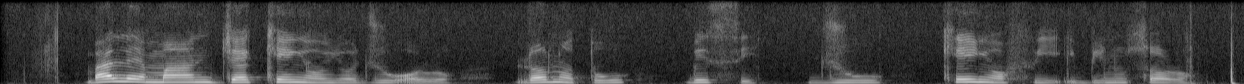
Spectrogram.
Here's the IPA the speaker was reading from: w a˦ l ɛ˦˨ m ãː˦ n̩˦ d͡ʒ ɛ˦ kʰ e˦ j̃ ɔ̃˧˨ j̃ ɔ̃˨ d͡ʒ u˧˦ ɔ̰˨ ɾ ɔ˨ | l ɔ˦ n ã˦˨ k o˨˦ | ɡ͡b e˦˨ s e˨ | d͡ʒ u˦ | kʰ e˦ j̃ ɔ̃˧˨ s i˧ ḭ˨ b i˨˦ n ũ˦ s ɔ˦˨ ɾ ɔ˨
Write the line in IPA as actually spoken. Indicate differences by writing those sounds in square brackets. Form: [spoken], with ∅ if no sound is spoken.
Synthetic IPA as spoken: [b] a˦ l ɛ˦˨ m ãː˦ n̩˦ d͡ʒ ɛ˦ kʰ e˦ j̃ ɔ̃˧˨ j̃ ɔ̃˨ d͡ʒ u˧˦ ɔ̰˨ ɾ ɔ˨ | l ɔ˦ n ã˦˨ [t] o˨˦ | ɡ͡b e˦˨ s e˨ | d͡ʒ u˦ | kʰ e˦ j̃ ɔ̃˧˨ [f] i˧ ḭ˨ b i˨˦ n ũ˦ s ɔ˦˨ ɾ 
